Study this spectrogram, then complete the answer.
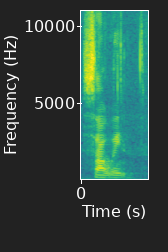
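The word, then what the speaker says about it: Samhain: name of this because it's pronounced totally differently than it's spelt and i think the closest i can get their pronunciation is sowing it's a celtic celebration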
